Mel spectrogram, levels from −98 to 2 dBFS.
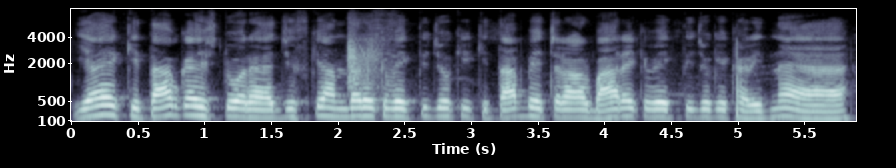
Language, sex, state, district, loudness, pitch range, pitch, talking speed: Hindi, male, Jharkhand, Garhwa, -15 LUFS, 155-175 Hz, 165 Hz, 245 wpm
